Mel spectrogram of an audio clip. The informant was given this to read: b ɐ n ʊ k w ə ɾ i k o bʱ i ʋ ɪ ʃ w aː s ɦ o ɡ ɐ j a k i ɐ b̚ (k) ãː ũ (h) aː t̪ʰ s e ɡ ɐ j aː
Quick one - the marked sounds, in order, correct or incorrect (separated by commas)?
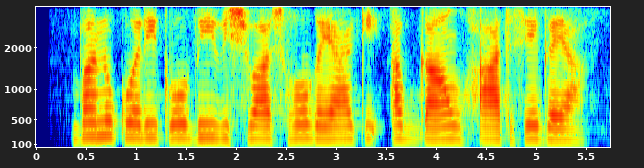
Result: incorrect, correct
